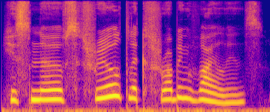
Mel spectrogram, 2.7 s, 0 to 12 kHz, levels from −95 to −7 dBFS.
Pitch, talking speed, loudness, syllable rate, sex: 265 Hz, 135 wpm, -15 LUFS, 3.9 syllables/s, female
